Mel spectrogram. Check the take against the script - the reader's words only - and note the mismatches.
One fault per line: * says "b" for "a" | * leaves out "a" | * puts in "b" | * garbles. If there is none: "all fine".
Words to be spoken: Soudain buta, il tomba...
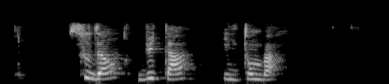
all fine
